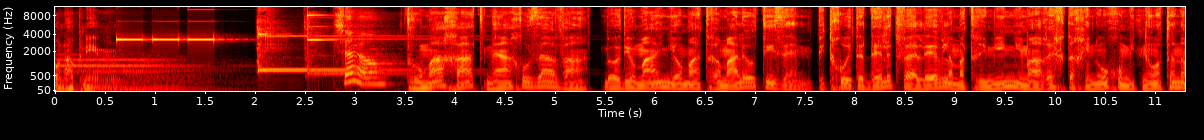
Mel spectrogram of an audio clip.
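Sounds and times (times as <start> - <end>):
smoke detector alarm beeping: 0.5 - 4.6
speech: 2.9 - 11.2.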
